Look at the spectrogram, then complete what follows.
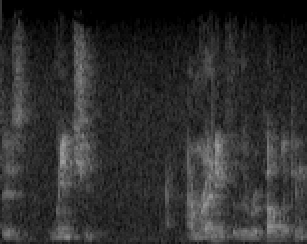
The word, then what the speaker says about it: Wuensche: My name is Wuensche, pronounced as Wuensche.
